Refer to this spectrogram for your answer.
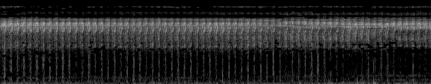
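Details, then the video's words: Katydid found at night while searching for insects, giving a loud, harsh, high rasping call of rapid regular pulses, steady and unbroken throughout, with no other clear sounds. "The Katydid's Sound Is Very Loud"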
